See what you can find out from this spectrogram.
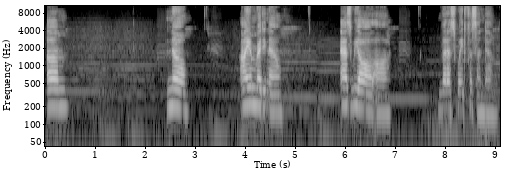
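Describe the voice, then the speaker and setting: A woman's voice: fairly low pitch, steady tone, slow pace, long pauses, soft background music. A woman hosting a let's play, playfully moving between in-character lines and casual commentary. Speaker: gaming channel host. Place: indoors, game audio behind.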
